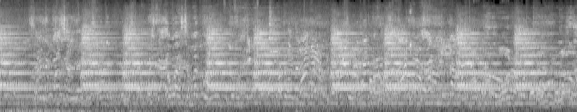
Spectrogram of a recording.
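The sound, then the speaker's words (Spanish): A church bell rings out loudly to call people together, its strokes overlapping into a continuous, resonant clanging that carries steadily through the whole stretch. “¿Por qué están llamando con la campana?”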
